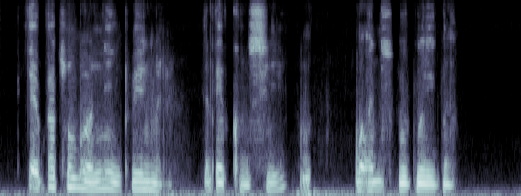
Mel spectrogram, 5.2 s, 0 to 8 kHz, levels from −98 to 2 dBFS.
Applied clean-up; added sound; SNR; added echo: neural diffusion model UNIVERSE++.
